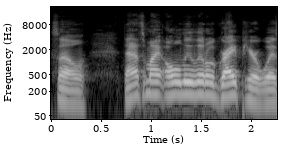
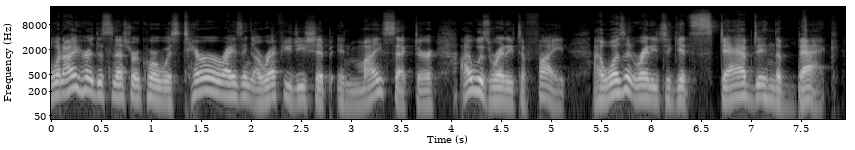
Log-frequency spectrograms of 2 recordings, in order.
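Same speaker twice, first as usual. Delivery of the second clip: ordinary talk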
